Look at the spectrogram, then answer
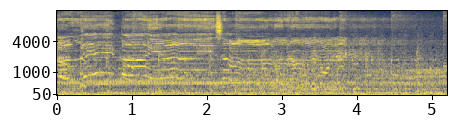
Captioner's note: laughs; boat motor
